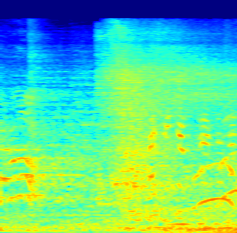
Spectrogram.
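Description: Flying roller coaster in its loading station: riders' voices, and about a second in a burst of hissing air from the ride's pneumatics as the train is readied to tilt the seats into the flying position.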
